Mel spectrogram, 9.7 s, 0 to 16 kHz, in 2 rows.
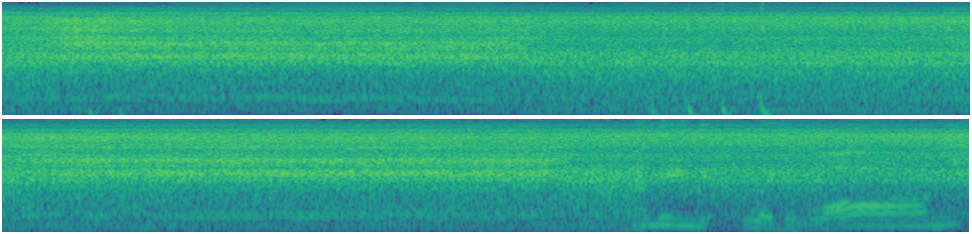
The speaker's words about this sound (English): This is 2:32 a.m. That's really me snoring? Yeah. What that sounds like is you're recording someone like it's summertime and they're trimming their hedges out in the yard.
